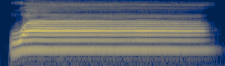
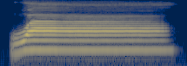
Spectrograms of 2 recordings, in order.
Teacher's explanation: দুই ঠোঁট গোল করবেন, প্রথমে গোল, মাঝখানে দুই দিকে প্রসারিত হবে, শেষে এসে আবার গোল হবে।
